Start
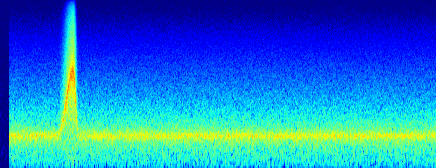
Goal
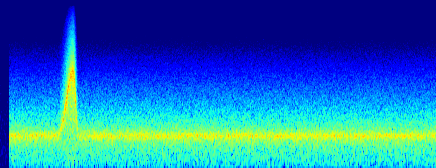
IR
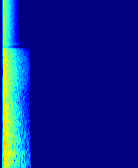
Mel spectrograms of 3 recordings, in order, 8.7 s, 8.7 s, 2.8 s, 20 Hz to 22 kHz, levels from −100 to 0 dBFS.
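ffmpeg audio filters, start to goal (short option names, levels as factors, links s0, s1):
-af "aemphasis=mode=reproduction:type=75fm"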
